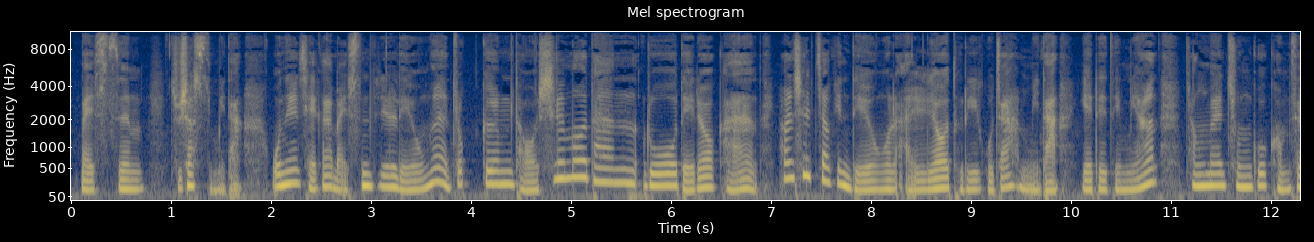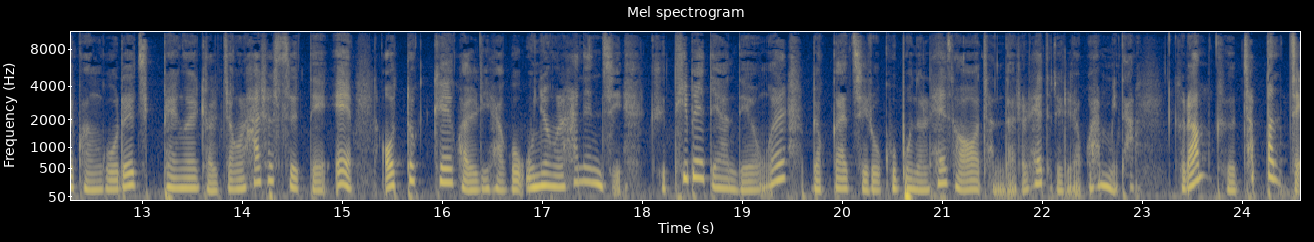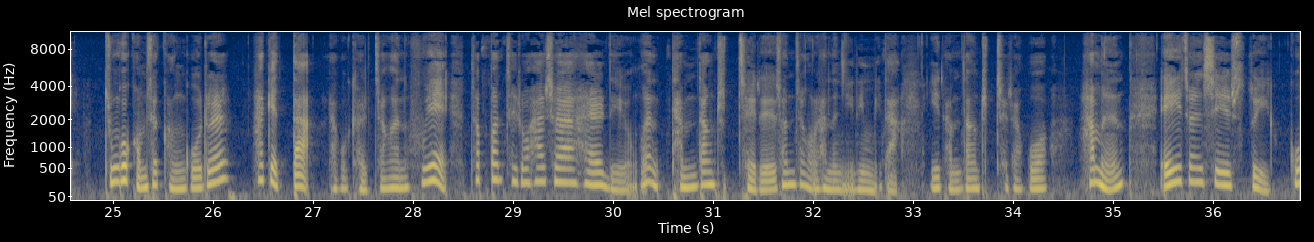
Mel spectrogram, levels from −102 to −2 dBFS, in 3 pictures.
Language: Korean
